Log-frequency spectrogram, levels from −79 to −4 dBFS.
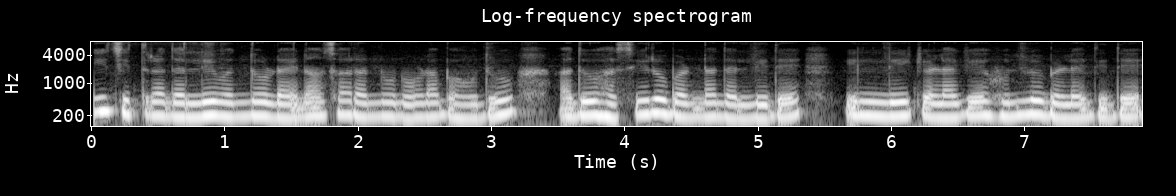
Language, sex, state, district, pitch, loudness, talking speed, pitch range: Kannada, female, Karnataka, Raichur, 190 Hz, -13 LUFS, 100 wpm, 180-205 Hz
